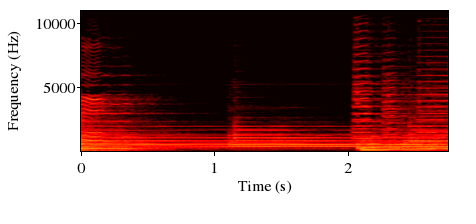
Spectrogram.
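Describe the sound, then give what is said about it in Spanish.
Large bells ring out in three heavy strikes about a second apart, each clang overlapping the long, humming resonance of the last. The ringing is loud, with no voices. “Ahí dejamos a los perros para que toquen las campanas, mientras nos vamos corriendo por los indios del Mezcala.”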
